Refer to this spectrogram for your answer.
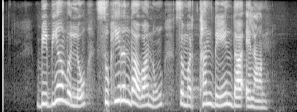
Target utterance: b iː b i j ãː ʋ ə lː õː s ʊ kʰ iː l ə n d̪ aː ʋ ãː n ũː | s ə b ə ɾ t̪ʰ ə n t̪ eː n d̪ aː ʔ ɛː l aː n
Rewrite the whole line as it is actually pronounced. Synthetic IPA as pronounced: b iː b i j ãː ʋ ə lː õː s ʊ kʰ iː ɾ ə n d̪ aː ʋ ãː n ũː | s ə m ə ɾ t̪ʰ ə n d̪ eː n d̪ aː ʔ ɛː l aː n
